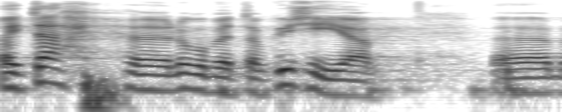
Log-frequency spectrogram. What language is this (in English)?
Estonian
